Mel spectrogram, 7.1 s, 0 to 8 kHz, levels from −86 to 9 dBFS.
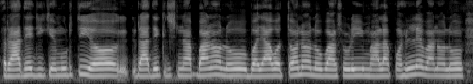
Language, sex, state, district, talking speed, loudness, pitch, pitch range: Hindi, male, Uttar Pradesh, Gorakhpur, 145 wpm, -23 LUFS, 205 Hz, 200-210 Hz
